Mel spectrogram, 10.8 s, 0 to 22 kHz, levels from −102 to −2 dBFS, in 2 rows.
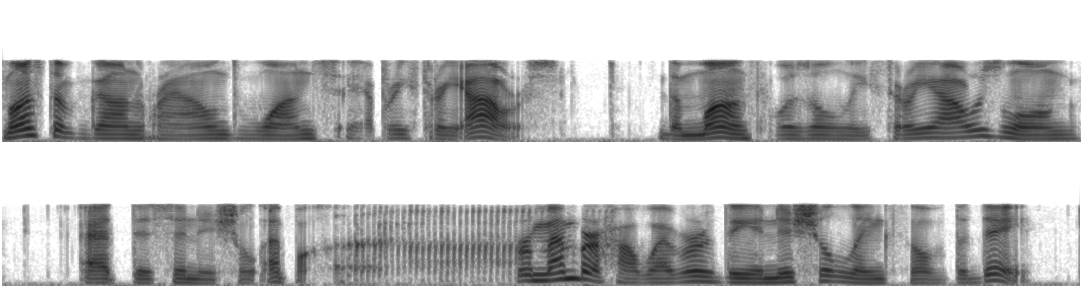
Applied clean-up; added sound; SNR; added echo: neural diffusion model UNIVERSE++.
